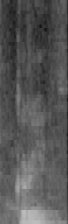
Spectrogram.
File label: "green", Mokilese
